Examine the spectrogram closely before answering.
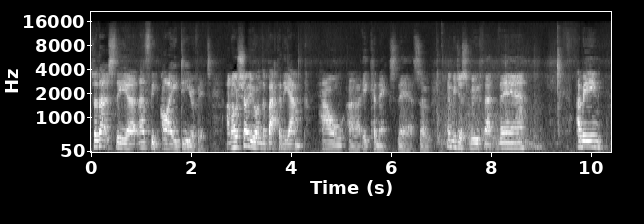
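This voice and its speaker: With audible room echo and light background noise, a man talks at a fairly slow pace. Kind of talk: tutorial. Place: home room.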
